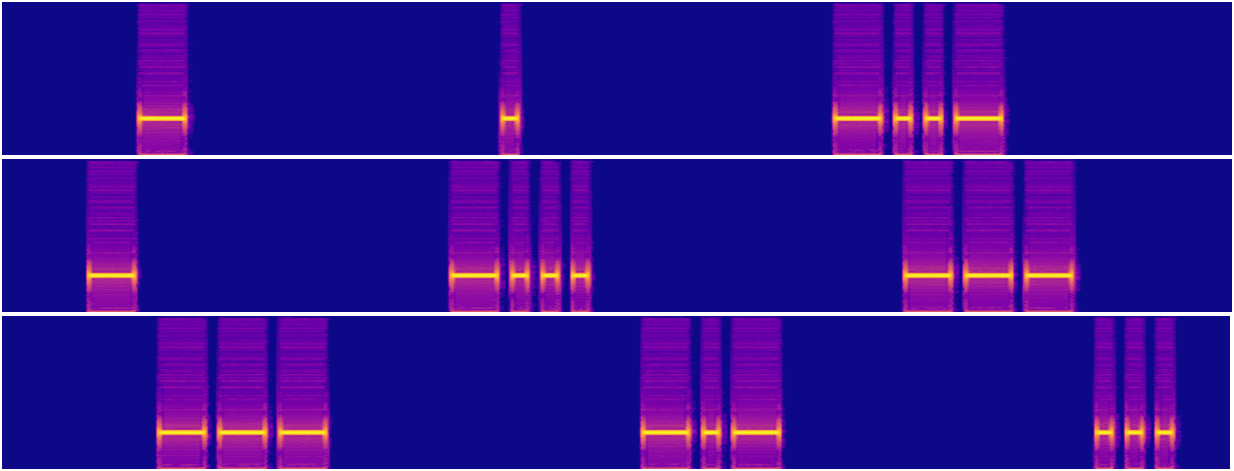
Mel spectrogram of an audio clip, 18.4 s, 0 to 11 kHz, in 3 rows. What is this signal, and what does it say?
Morse code, heard as a keyed tone, about 16 wpm, spaced as for 5 wpm, 800 Hz. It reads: TEXTBOOKS
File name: CW Code Groups @5WPM / Technical Subjects / Gates Intro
